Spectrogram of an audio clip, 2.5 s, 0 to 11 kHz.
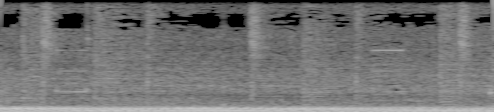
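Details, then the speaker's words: Nissan 350Z V6 with check engine light on and rpm going up and down, freshly started at idle: deep, slightly lumpy exhaust rumble, distorted sound in the resonators; engine misfire, owner suspects blown spark plugs. "misfires a bleep misfire from how the sound you have like the distorted sound in the back of the resonators so I definitely could tell it is a misfire"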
